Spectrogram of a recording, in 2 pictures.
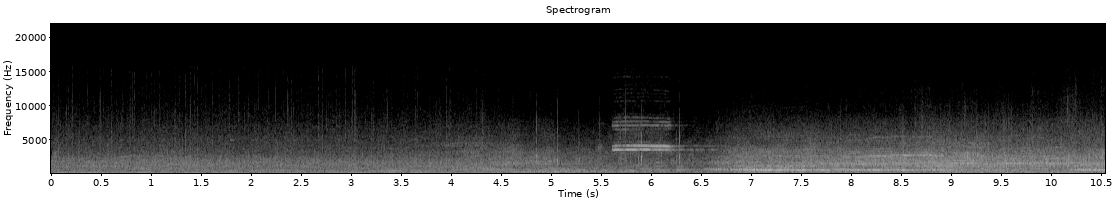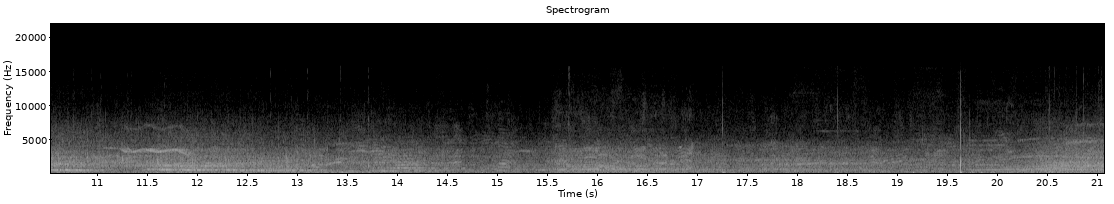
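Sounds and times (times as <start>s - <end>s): stadium crowd noise: 0.0s - 21.0s
supporters singing: 4.1s - 17.4s
referee's whistle: 5.6s - 6.5s, 11.1s - 12.0s.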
